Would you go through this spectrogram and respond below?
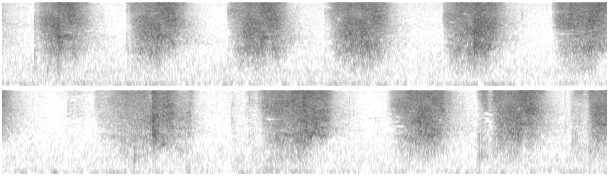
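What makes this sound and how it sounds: A small, damp blue synthetic pile mat is scrubbed with a pink bristle brush in quick strokes while the other hand pins it down. About ten bright, hissing scrub strokes sweep back and forth in a loose, steady rhythm, each rising and fading smoothly with little low end beneath.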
